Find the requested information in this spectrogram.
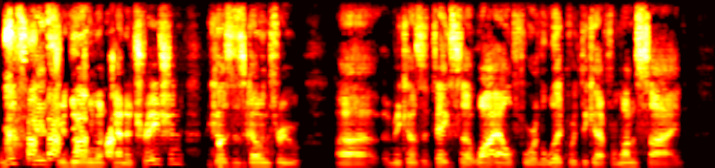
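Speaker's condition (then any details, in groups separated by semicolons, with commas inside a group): Bilateral cleft lip and palate; nine years of speech therapy, speech once unintelligible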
